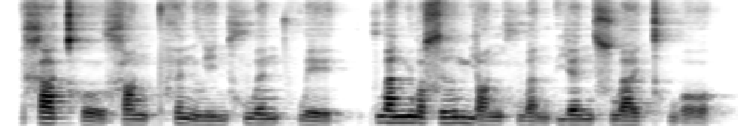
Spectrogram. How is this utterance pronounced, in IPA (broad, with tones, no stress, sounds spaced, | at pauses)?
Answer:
x ä˥ kʰ o˨˩ ʊ̯ x ɑ˥˧ ŋ pʰ ə˥˩ n l i˧˥ n x w ə˥ n pʰ w e˨ ɪ̯ | k w a˥ n ɻ w ɔ˨ s ɹ̩˥ m j ɑ˧˥ ŋ x w a˧˥ n p j ɛ˥ n s w a˧˥ ɪ̯ kʰ w ɔ˨˩˦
